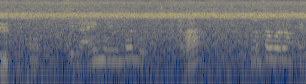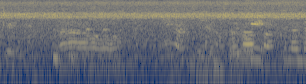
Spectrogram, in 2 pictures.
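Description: Several women chat and laugh in a room.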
